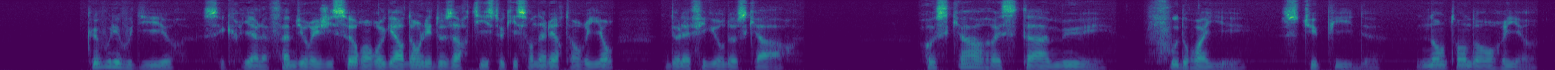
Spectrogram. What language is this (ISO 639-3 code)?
fra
